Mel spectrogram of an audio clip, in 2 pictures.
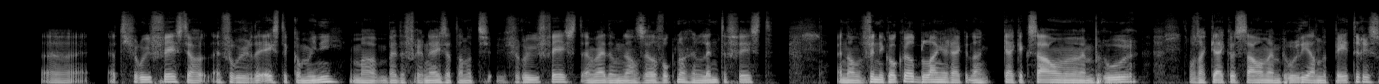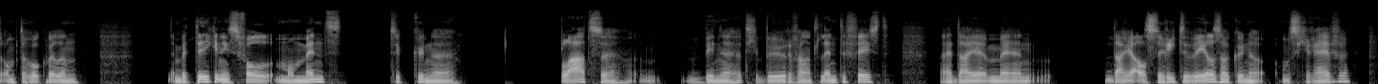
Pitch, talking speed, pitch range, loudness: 95 Hz, 175 wpm, 90-105 Hz, -23 LUFS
